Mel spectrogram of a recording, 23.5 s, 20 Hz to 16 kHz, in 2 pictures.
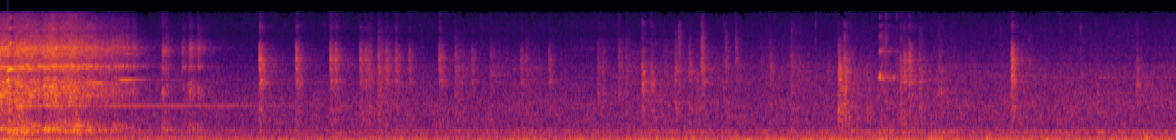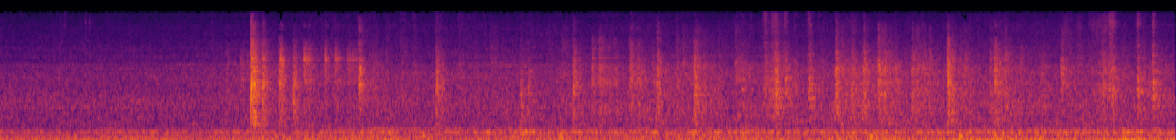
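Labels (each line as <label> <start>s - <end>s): Brakes are being released. 0.0s - 1.4s
The railway squeaks while in use. 1.5s - 23.5s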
